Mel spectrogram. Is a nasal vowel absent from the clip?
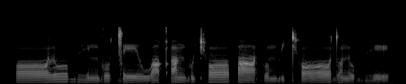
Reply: yes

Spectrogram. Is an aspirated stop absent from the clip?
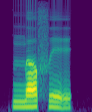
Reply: yes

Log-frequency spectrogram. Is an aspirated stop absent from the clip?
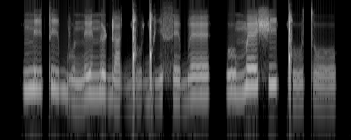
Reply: yes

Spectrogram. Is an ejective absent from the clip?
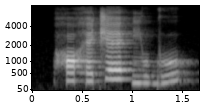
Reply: yes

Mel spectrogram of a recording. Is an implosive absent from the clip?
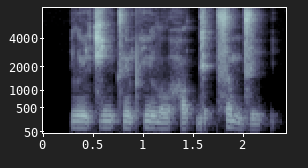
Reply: yes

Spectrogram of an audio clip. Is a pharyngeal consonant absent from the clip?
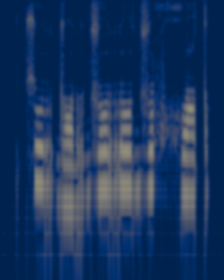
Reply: no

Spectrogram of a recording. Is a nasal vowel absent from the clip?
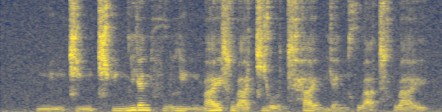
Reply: yes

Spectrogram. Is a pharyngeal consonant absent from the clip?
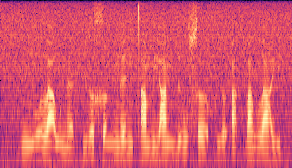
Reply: yes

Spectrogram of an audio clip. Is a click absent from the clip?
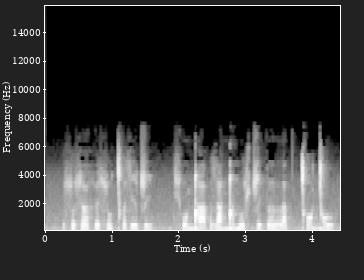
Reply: no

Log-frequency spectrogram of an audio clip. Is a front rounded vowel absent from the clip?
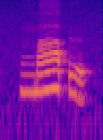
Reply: no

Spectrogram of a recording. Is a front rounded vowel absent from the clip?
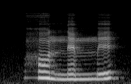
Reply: yes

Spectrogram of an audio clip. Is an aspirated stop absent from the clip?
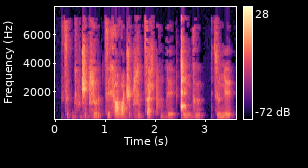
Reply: no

